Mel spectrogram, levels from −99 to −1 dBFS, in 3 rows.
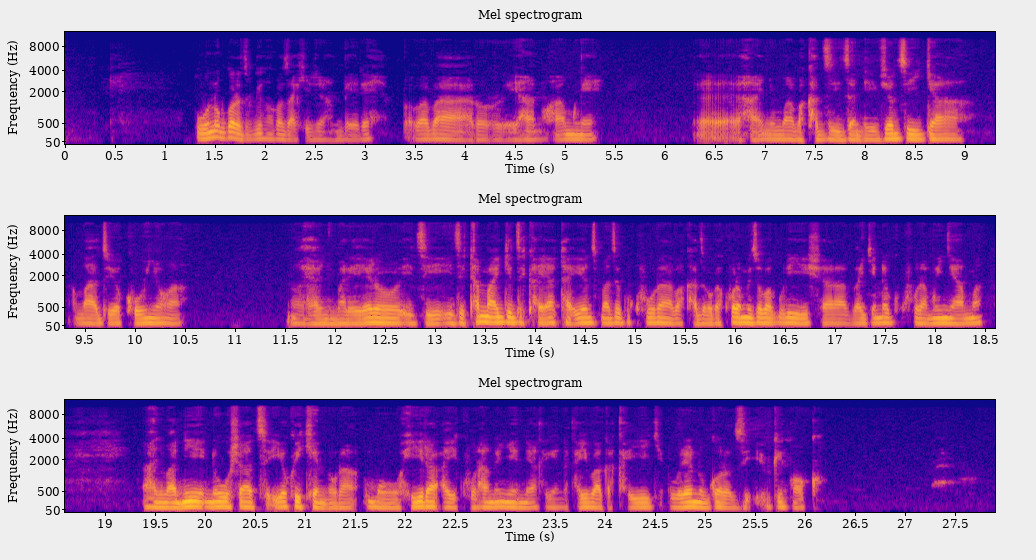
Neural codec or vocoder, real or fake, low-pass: vocoder, 22.05 kHz, 80 mel bands, Vocos; fake; 9.9 kHz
